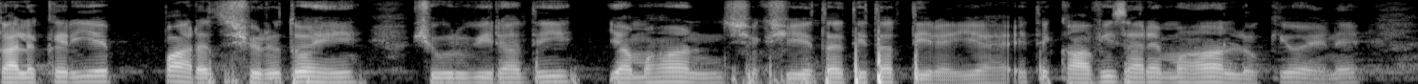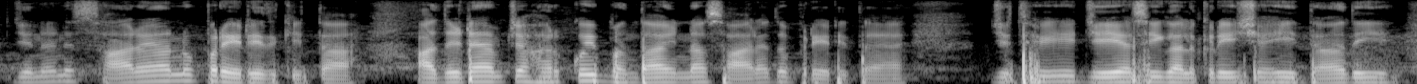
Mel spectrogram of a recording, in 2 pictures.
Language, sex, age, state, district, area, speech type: Punjabi, male, 18-30, Punjab, Gurdaspur, rural, spontaneous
